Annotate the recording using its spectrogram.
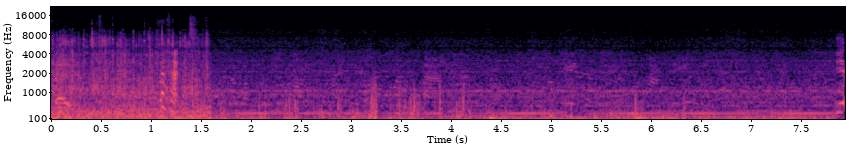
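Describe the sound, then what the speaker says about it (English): A speedboat rides across the sea, its engine a steady low drone under wind noise and water, preceded by a burst of louder rushing wind buffeting the microphone. "you get straight off the minibus and you get onto the speedboat"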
